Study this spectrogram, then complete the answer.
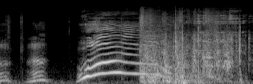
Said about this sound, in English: Yes, of course. That's a breakaway chair. I'm supposed to do that.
